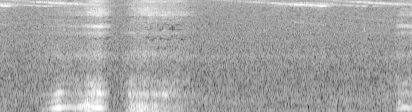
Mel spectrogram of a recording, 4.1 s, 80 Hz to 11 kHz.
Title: Grandma snoring P2 #funny #snoring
